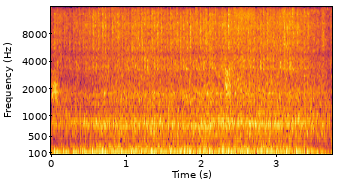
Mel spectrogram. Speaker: The bike sounds good, it rides good, it's healthy.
